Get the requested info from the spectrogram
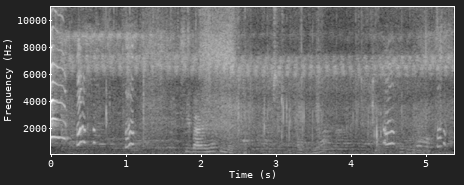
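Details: Puppies quarrelling and playing at night: short high yelps and whines, a few rising squeals, with faint speech and a steady high electrical hum behind.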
